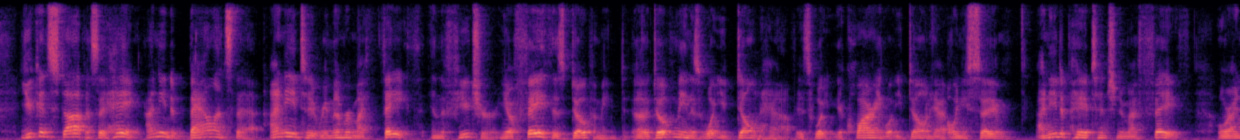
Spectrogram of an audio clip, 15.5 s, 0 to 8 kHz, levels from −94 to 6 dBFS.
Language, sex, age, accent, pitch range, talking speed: English, male, 40-59, American, 110-150 Hz, 200 wpm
